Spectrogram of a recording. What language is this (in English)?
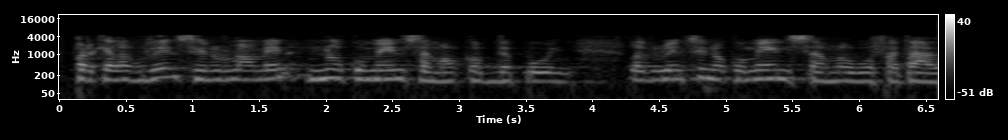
Catalan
